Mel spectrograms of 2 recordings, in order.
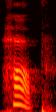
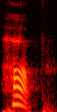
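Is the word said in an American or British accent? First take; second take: British; British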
